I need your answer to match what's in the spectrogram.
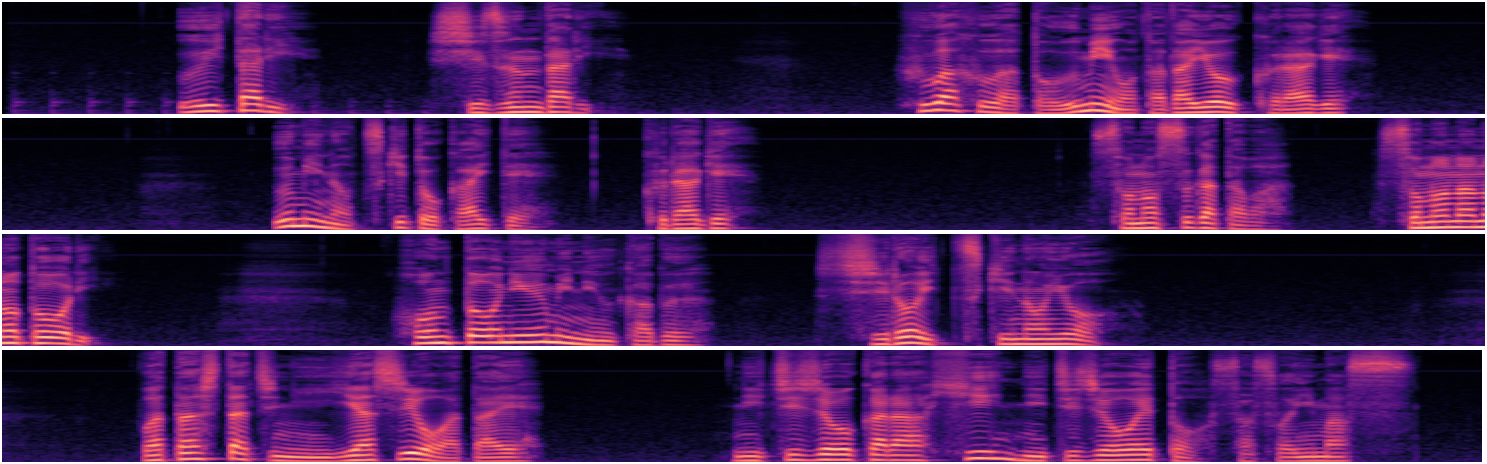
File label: narration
